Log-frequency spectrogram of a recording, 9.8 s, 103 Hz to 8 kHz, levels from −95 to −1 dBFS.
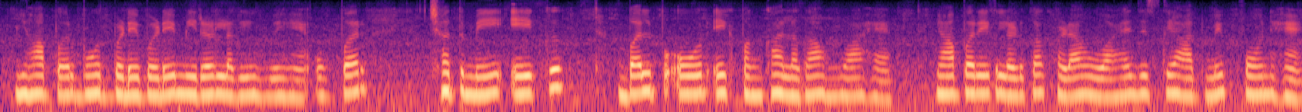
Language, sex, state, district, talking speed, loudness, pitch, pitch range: Hindi, female, Uttar Pradesh, Saharanpur, 195 wpm, -16 LUFS, 210 Hz, 200-215 Hz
